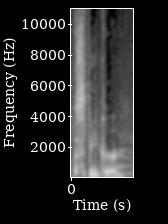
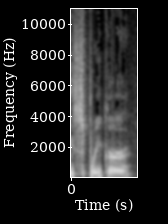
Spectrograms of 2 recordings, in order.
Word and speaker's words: Spreaker: You have Speaker. That's not how you say it. And a couple more would be Spreaker, and I could put some more in the chat if you want to know.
